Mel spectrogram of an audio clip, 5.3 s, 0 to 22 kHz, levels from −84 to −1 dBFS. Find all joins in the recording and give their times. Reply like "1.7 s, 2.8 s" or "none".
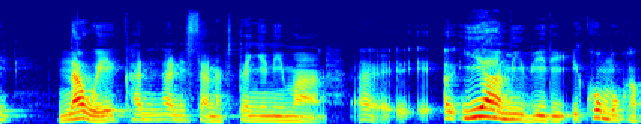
2.8 s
